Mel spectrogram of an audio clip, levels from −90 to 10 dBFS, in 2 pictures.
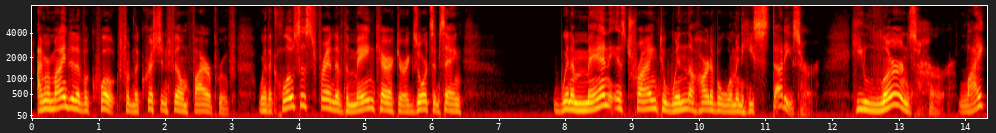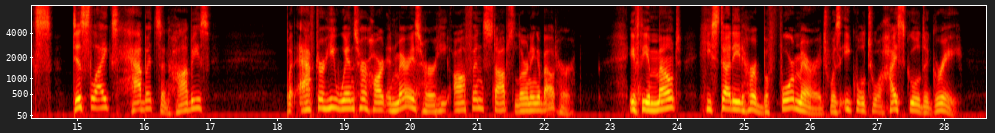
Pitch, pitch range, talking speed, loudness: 145 Hz, 125-170 Hz, 155 wpm, -28 LUFS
